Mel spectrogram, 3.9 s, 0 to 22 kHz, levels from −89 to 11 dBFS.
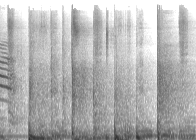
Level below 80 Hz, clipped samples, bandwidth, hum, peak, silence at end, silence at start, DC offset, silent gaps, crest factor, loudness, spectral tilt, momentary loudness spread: -24 dBFS; under 0.1%; 19 kHz; none; -2 dBFS; 0 s; 0 s; under 0.1%; none; 18 dB; -22 LUFS; -4 dB/octave; 7 LU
